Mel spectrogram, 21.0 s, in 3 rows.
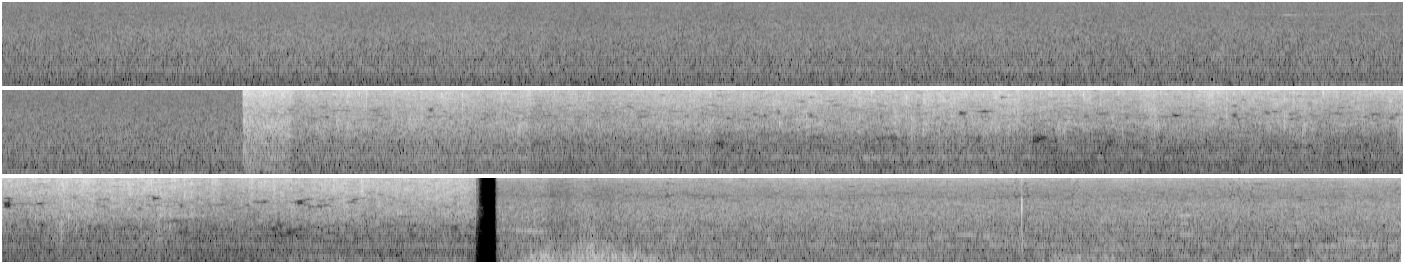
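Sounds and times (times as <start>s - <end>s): heavy rain hissing: 8.2s - 16.4s.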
